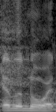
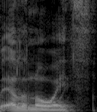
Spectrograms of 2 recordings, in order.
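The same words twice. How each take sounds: First: The final S sound is silent. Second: The final S sound is pronounced. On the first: The speaker calls it right. "The S is silent" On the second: The speaker calls it wrong. "That is not how you say it"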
